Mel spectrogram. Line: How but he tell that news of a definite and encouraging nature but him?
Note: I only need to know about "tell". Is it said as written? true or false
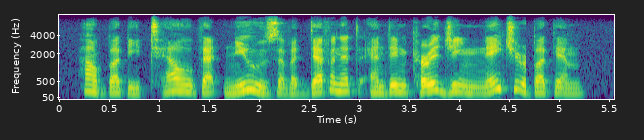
true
